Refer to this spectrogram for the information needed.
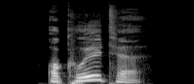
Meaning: inflection of okkult: 1. strong/mixed nominative/accusative feminine singular 2. strong nominative/accusative plural 3. weak nominative all-gender singular 4. weak accusative feminine/neuter singular
- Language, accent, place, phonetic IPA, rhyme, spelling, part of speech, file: German, Germany, Berlin, [ɔˈkʊltə], -ʊltə, okkulte, adjective, De-okkulte.ogg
